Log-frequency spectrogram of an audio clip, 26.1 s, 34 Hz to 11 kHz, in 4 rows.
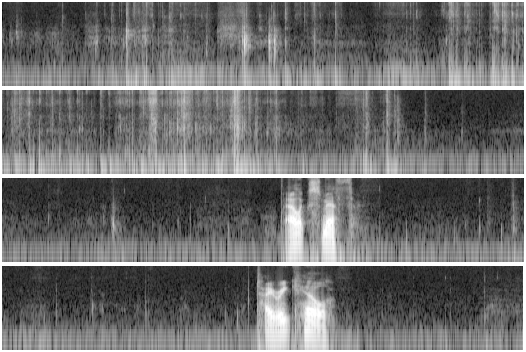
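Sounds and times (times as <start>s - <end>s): foil wrapper tearing and crinkling: 5.1s - 11.6s.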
